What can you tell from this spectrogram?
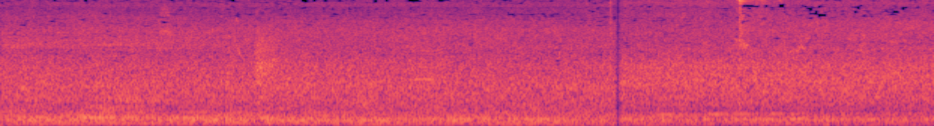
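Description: Steady outdoor background noise with a low rumble of distant road traffic, broken by a brief dropout about five seconds in.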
